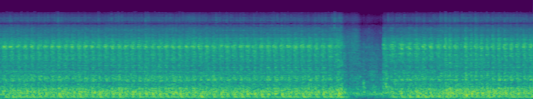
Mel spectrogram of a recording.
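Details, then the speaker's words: Yanmar marine diesel on sailboat, fuel system being bled: steady cranking with a couple of brief firings that never catch; air or fuel starvation, won't start yet. "come on baby okay at least it tried to kick over it caught a it caught a couple yeah"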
